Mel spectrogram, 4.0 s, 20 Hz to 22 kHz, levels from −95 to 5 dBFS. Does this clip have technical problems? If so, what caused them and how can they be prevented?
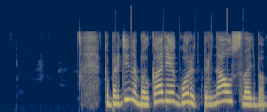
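Yes. From 0.28 s to 3.89 s the speech carries word clock ticks: around fifteen sharp clicks of uneven strength, roughly five per second. The receiving device runs on its own clock, drifting on the order of 100 ppm from the sender's, so each slip drops or repeats one sample. A spectrogram shows evenly spaced thin vertical broadband lines, and the waveform shows tiny steps at each slip. Lock the receiver to the sender's word clock, or resample through a proper rate converter.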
